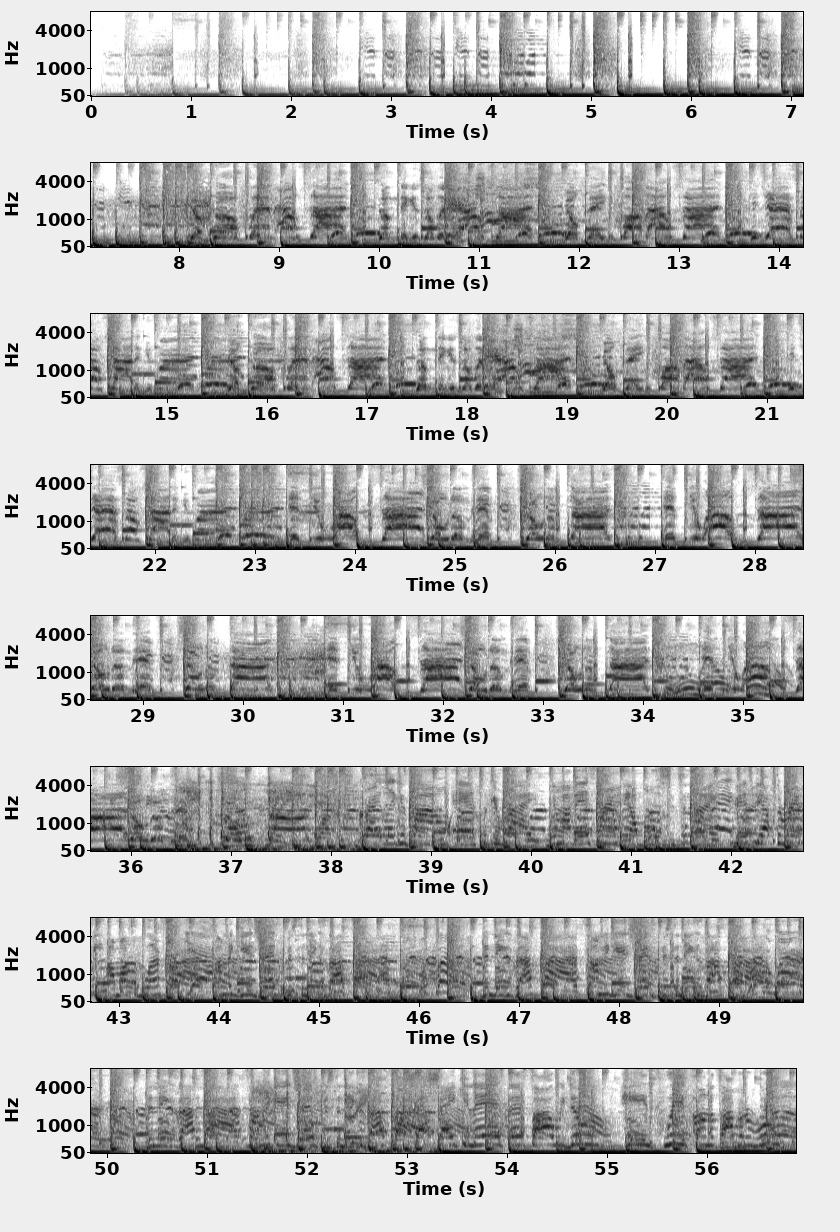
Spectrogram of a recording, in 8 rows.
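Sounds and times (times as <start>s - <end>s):
drum beat at 128 BPM: 0.1s - 56.8s.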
